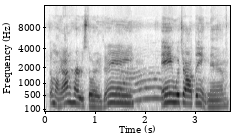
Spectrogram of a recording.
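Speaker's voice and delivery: ordinary talk, nothing marked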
